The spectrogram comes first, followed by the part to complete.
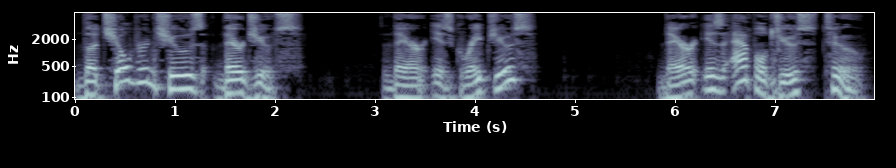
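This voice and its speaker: A man reading a children's math storybook aloud in a deliberate, simple teaching manner. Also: mid-range voice, wildly swooping pitch, breathy edge. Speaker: narrator of a children's math reader.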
